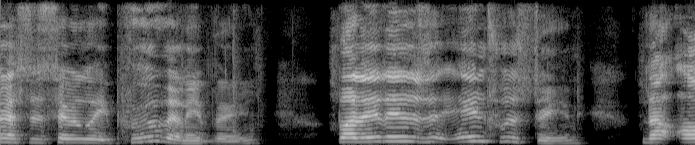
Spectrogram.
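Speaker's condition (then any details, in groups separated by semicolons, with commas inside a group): Cerebral palsy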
